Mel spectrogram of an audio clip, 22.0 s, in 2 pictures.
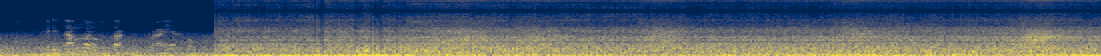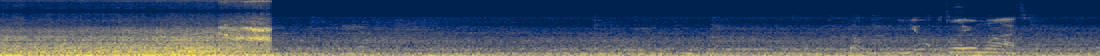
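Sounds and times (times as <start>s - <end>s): vehicle engine and road noise: 0.0s - 22.0s.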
